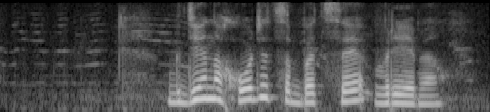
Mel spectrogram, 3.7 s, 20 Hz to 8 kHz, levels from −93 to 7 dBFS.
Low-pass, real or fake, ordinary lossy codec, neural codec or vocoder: 7.2 kHz; real; AAC, 48 kbps; none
